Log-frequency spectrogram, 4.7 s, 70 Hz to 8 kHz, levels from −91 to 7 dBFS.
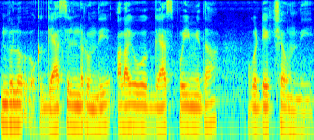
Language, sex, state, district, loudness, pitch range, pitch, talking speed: Telugu, male, Telangana, Hyderabad, -19 LUFS, 105-115 Hz, 110 Hz, 165 wpm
